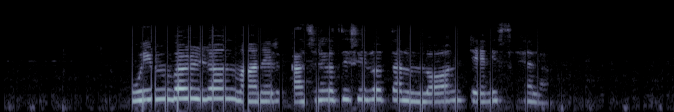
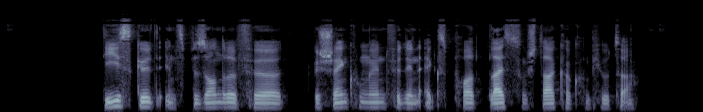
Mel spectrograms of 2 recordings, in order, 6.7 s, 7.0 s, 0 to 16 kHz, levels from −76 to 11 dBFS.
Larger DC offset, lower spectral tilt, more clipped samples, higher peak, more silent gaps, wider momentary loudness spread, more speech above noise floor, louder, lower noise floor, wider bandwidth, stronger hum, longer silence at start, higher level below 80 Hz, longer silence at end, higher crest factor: neither; first, -4.5 dB/octave vs -3 dB/octave; neither; second, -8 dBFS vs -2 dBFS; neither; first, 15 LU vs 11 LU; second, 38 dB vs 63 dB; about the same, -25 LUFS vs -26 LUFS; second, -63 dBFS vs -89 dBFS; second, 8 kHz vs 9.6 kHz; neither; first, 1.35 s vs 1.05 s; first, -58 dBFS vs -68 dBFS; first, 1.25 s vs 0.7 s; second, 20 dB vs 26 dB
